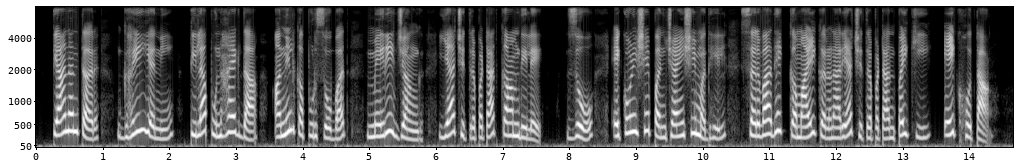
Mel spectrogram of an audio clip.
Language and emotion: Marathi, neutral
